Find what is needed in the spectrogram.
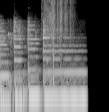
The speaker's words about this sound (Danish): Det her var et forsøg på at tage en lydløs bid af den nye knasende kyllingeburger McCrispy. Desværre fejlede det.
